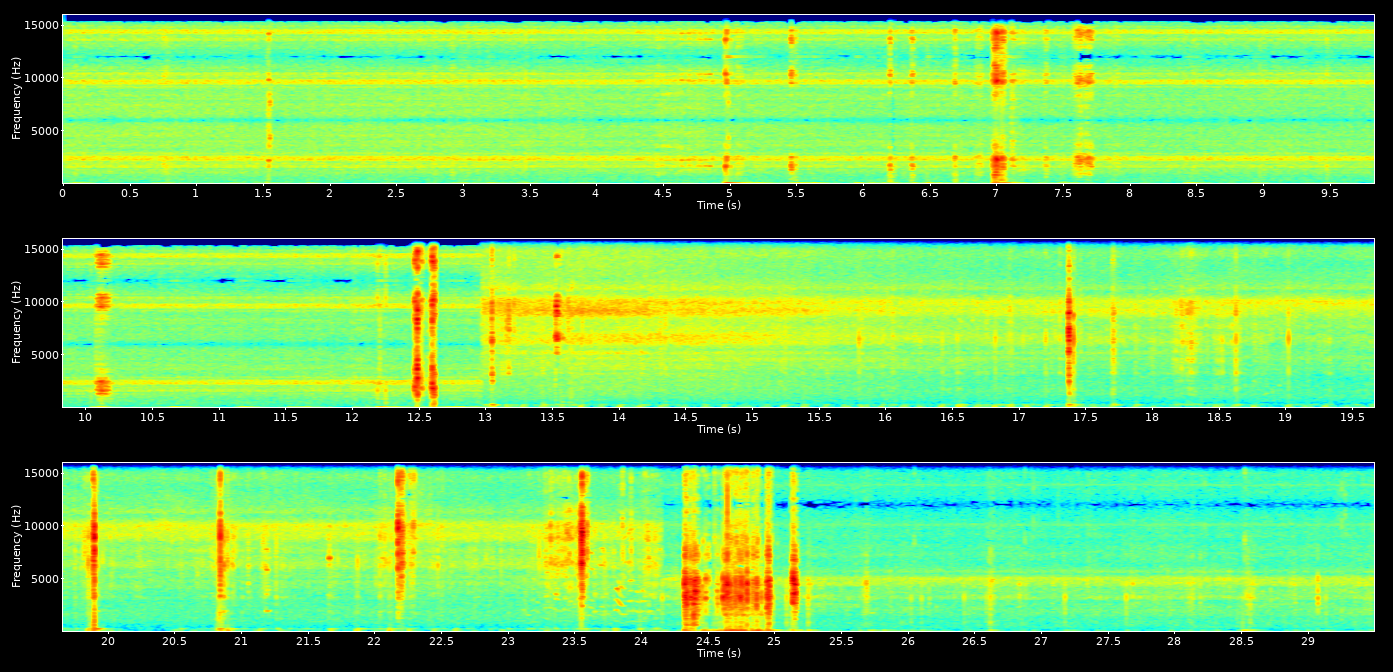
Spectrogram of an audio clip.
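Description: Muffled steady rushing of river water with scattered knocks and bumps of gear being handled. A loud burst of knocking lasts about a second near the end.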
